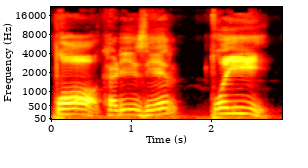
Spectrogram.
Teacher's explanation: مستعلیہ کو زیر ہو تو زیادہ موٹے نہیں ہوتے، دیکھیے موٹے ہوتے مگر زیادہ موٹے نہیں ہوتے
